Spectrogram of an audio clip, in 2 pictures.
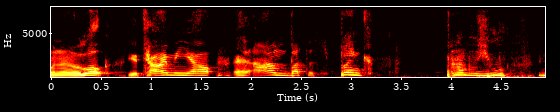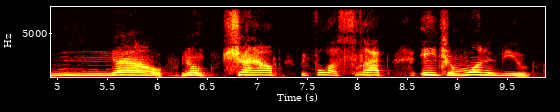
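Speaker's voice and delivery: high, slow, stretched-out unhinged raving puppet voice. A puppet character talks back to the coach and others, acting like a maniac. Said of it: "I am a maniac. I'm such a maniac. / but you want to act like a maniac".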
